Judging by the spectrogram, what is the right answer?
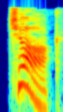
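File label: "chalk", American English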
